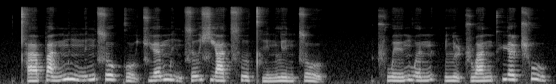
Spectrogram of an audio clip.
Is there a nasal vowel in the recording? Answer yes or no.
no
